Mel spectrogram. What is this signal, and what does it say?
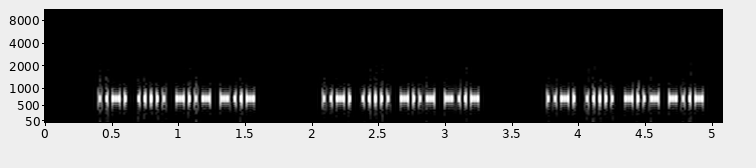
Morse code, heard as a keyed tone, about 47 wpm, 700 Hz. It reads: F5XX F5XX F5XX
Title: DXCC-100 Call Signs - 4 Characters - Repeated 3x - 50wpm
